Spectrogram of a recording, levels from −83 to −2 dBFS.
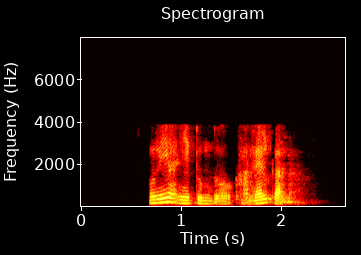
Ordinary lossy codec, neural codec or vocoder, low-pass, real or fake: AAC, 16 kbps; vocoder, 22.05 kHz, 80 mel bands, HiFi-GAN; 7.2 kHz; fake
